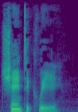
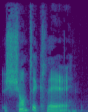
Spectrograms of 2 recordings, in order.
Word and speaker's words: Chanticleer: I pronounced it Chanticleer. It's a type of ornamental pear. I said, those Chanticleers are beautiful that you've got over there. And the fellow said... Oh, no, it's Chanticleer.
